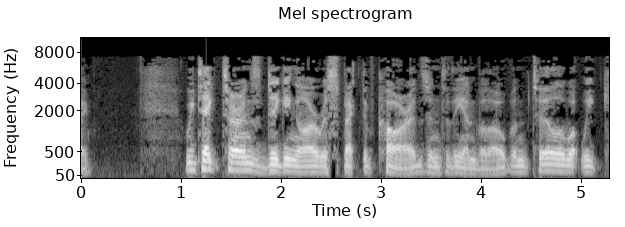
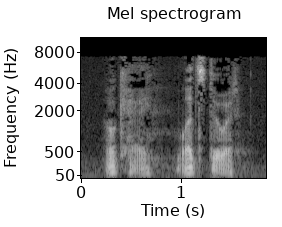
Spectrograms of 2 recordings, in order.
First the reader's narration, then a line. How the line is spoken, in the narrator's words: quietly he says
